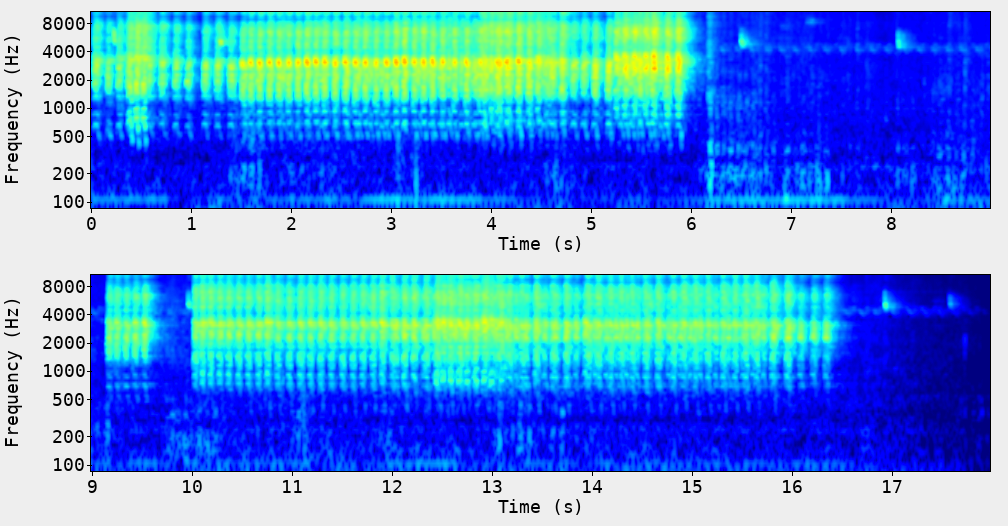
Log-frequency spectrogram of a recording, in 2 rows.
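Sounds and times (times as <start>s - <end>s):
jay calling at dawn in a forest: 0.0s - 6.1s, 9.1s - 16.6s.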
